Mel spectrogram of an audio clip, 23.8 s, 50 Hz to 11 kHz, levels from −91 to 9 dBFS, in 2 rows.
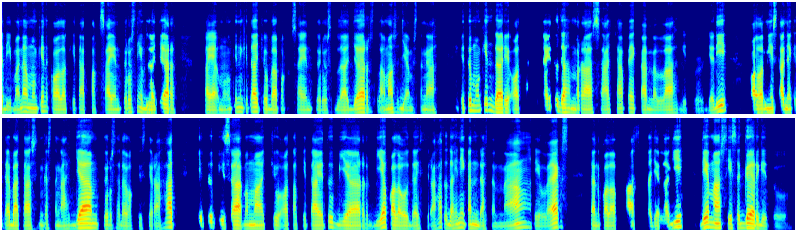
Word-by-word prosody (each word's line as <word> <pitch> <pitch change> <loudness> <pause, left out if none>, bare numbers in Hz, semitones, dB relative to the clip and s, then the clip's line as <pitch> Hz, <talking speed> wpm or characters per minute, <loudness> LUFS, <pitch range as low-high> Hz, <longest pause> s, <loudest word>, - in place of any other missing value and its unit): di 90 - -10
mana 130 - -3
mungkin, 115 +5 -3
kalau 95 0 -1
kita 95 -1 -10
paksain 95 -1 -4
terus 115 +2 -6
nih 120 - -4
belajar, 95 -2 +2 0.4
kayak - - +1
mungkin 100 +6 -11
kita 130 - +2
coba 95 -1 0
paksain 90 0 -9
terus 90 +1 -12
belajar 95 +5 +2
selama 105 +1 -4
sejam 105 -6 -9
1/2, 90 -1 -8 0.4
itu - - -1
mungkin 155 +2 -4
dari 110 0 +7
otak - - -5 0.2
kita - - -3
itu - - -41
udah 115 -1 +5
merasa 100 0 -2
capek 115 0 -5
kan 95 0 -2
lelah, 90 +2 -3
gitu. - - -24
Jadi, 155 +4 +2 0.3
kalau 105 0 +4
misalnya 105 -1 +1
kita 100 - -10
batasin 95 +1 -1
ke - - -10
1/2 90 0 -10
jam 125 +3 +9
terus 105 -1 -8
ada 90 - -9
waktu 90 +2 -24
istirahat, 95 +9 0 0.4
itu - - -6
bisa 105 -1 +4
memacu 100 0 -2
otak 100 +2 -9
kita 100 - -2
itu 140 +8 -5
biar 100 -3 -1
dia 120 +10 +3
kalau 95 -5 +1
udah 90 0 -7
istirahat 135 +6 -10
udah 110 0 -3
ini 125 +1 -4
kan 110 -1 0
udah 95 - -6
tenang, 90 +12 -2
rileks, 90 0 +3 0.3
dan 95 -1 -4
kalau 90 -1 -2 0.2
pas - - 0 0.2
belajar - - -8
lagi, 150 - +2 0.3
dia 145 - +9
masih 125 -2 +4
segar, 120 0 +7
gitu. 95 -4 -11
100 Hz, 175 wpm, -25 LUFS, 95-115 Hz, 0.4 s, jam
